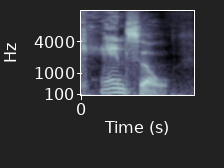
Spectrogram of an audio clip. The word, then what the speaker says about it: cancel: a rule here excellent rule two soft c when followed by y i or e the next word is the word cancel what's the word excellent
